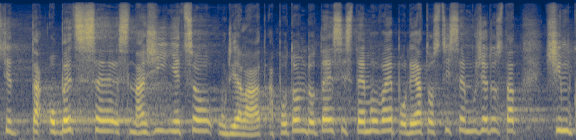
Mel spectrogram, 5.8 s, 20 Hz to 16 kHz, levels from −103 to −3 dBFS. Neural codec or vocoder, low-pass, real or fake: none; 14.4 kHz; real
